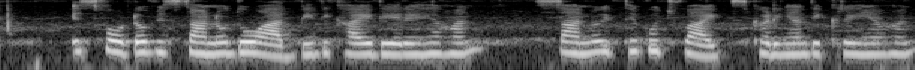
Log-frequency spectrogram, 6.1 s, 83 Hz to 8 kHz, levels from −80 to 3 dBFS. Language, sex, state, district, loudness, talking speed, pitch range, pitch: Punjabi, female, Punjab, Pathankot, -16 LUFS, 175 wpm, 235-265 Hz, 250 Hz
